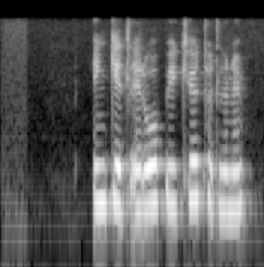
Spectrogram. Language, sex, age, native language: Icelandic, female, 11, Icelandic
